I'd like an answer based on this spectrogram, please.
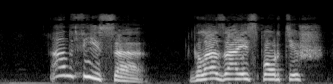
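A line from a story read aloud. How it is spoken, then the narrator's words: Distant shout. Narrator (Russian): кричал из сада Николай Никитич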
